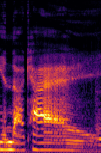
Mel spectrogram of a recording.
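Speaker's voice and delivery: breathy hushed hint of menace; spooky whisper. A narrator's reading. Storyteller to children, hushed spooky whisper. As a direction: whisper it like a secret in the dark.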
